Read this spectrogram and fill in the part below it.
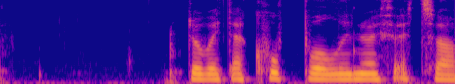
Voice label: "cwbl", Welsh

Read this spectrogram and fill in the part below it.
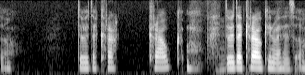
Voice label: "crawc", Welsh

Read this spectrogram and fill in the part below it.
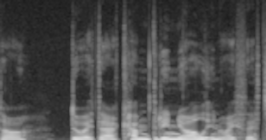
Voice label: "camdriniol", Welsh

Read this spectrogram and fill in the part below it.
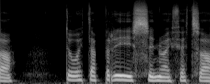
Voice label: "brys", Welsh

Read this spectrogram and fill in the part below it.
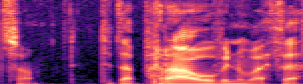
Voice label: "prawf", Welsh

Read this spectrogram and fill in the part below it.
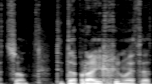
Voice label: "braich", Welsh

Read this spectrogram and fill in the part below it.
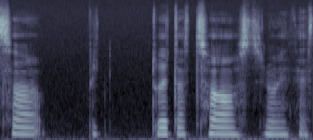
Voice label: "tost", welsh

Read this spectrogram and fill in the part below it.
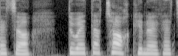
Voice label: "toc", Welsh

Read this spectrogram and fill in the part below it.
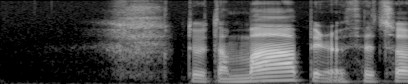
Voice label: "mab", Welsh

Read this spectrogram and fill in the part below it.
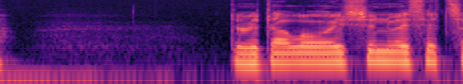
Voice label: "loes", Welsh

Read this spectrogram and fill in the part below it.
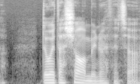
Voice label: "siom", Welsh

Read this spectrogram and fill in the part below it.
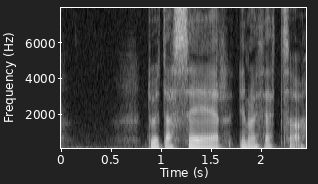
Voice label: "seer", Welsh

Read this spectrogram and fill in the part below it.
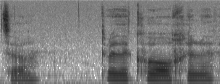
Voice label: "coch", Welsh

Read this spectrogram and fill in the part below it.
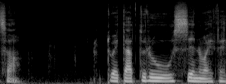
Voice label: "drws", Welsh

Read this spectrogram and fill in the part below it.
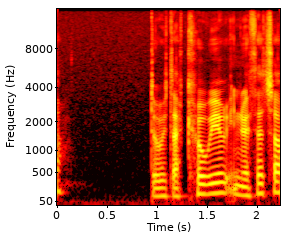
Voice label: "cywir", Welsh

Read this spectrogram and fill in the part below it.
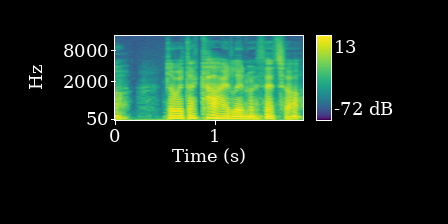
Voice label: "cael", Welsh

